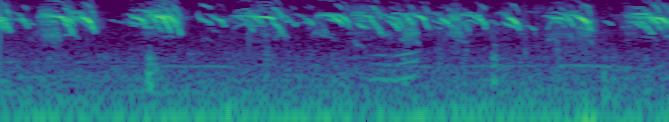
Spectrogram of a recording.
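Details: Several chicken chicks in a water pool, described as groggy, give a quick run of sharp, high cheeps, some loud and close, in an irregular patter.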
